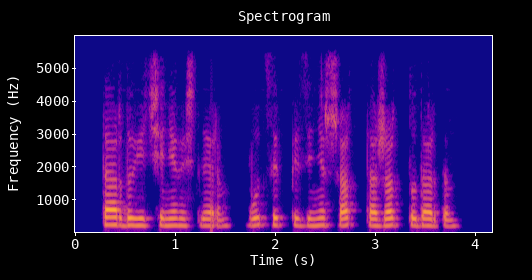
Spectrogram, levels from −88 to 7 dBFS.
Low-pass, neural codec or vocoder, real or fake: 5.4 kHz; none; real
